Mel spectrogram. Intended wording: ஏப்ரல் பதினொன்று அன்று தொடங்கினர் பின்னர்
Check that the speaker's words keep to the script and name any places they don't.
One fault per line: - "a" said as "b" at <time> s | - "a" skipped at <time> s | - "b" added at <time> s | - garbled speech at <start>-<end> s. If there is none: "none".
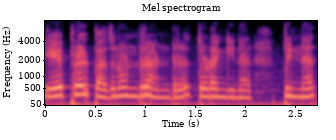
none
